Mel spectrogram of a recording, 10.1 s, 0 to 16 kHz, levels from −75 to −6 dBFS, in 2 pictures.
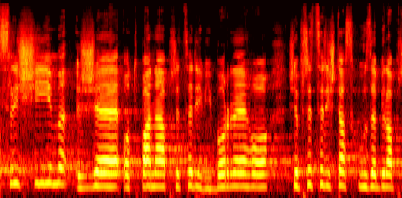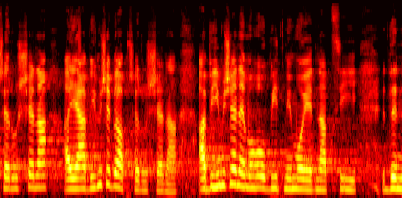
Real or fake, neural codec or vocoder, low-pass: fake; vocoder, 44.1 kHz, 128 mel bands every 256 samples, BigVGAN v2; 14.4 kHz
